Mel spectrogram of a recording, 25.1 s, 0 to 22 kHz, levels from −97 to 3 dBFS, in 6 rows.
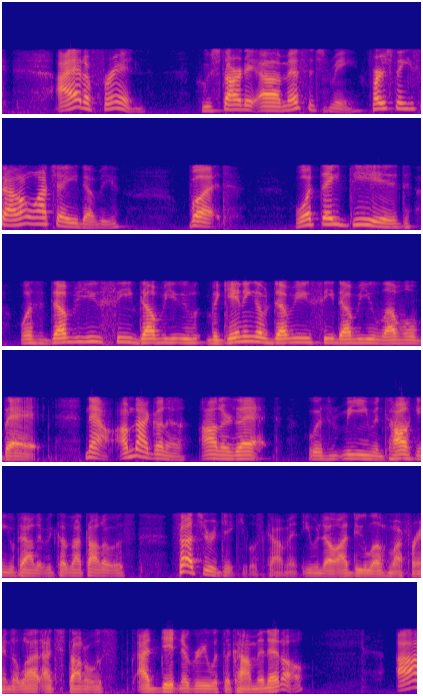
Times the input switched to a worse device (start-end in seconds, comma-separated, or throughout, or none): none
